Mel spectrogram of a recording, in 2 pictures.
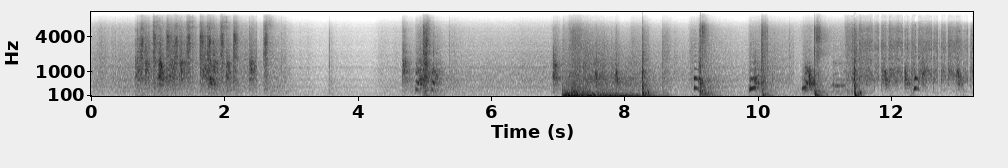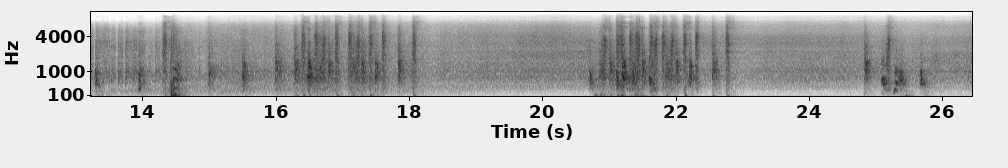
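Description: Blades and chains swish and clash in a fast game fight, with sharp hits.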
